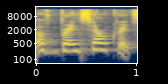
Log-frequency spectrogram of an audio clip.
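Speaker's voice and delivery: ordinary delivery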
